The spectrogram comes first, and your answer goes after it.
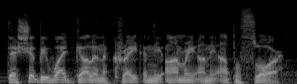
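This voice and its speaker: Brisk game monster hunter, lowish voice, resolute, direct, cavernous reverb. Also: male voice, fairly even intonation, a bit bright. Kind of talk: video game voice acting. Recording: long hall reverb on the voice.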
